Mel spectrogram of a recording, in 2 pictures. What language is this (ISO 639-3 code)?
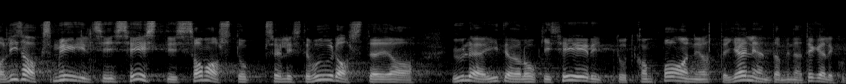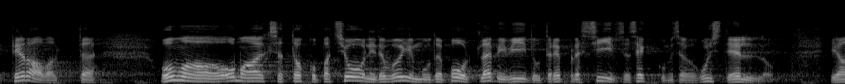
est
